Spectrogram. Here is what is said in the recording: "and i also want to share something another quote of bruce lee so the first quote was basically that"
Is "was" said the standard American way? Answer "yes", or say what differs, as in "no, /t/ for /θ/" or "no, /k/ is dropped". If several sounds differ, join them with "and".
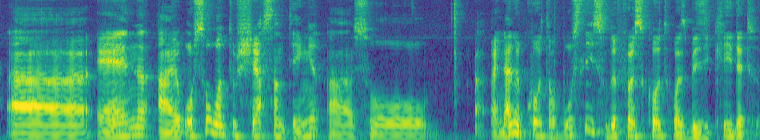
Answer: yes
